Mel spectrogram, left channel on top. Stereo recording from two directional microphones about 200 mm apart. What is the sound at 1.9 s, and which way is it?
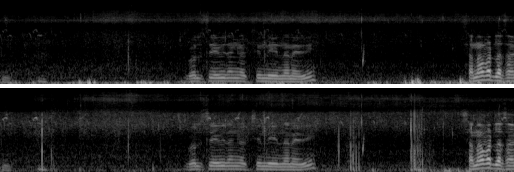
Speech, 20° left (ahead or behind).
